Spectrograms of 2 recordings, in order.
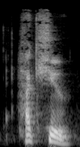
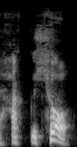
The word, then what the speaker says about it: Hakushu: Det här är språkpolisen från Japan och eh, Hakushu är helt korrekt uttal. Så du sa rätt i detta avsnittet David, helt riktigt. Och det du spelade upp var också helt riktigt givetvis. Eh, I förra avsnittet sa du Hakusho och det var lite det jag...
